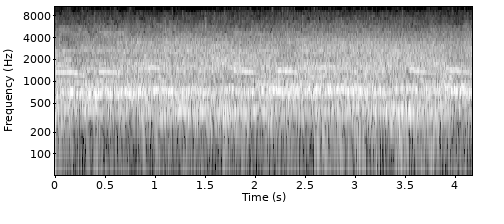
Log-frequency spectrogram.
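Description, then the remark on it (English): A huge baseball stadium crowd at the Coliseum roars steadily and loudly, a dense wall of cheering and yelling voices that stays intense for several seconds without letting up. “We heard the crowd go silent and now getting very loud at the Coliseum.”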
